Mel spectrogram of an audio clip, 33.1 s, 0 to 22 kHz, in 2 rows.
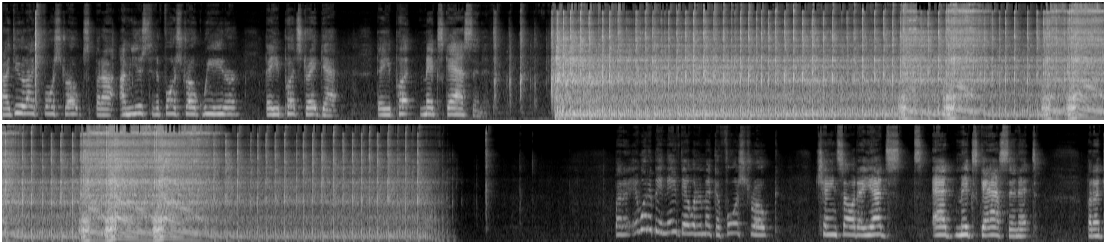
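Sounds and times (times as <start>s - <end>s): chainsaw engine revving: 8.2s - 23.4s.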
